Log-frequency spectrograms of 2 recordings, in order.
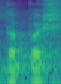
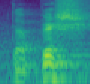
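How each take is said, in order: First: The second vowel is 'a'. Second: The second vowel is 'i'. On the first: The speaker calls it wrong. "ये लफ्ज़ तपश नहीं है" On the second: The speaker calls it right. "बल्कि तपिश है"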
